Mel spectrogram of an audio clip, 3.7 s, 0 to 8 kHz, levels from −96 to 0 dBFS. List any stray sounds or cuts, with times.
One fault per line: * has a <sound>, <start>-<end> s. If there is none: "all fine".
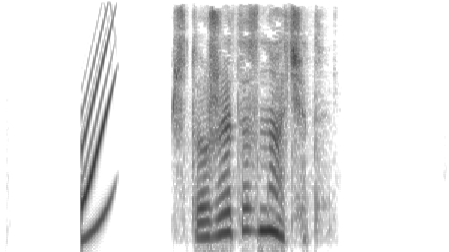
* has a chirp, 0.7-1.0 s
